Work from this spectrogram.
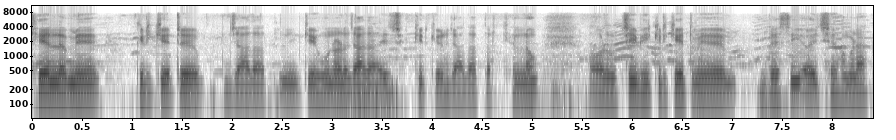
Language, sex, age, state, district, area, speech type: Maithili, male, 30-45, Bihar, Sitamarhi, rural, spontaneous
